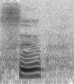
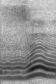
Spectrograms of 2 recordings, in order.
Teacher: s is a voiceless alveolar fricative and z is a voiced alveolar fricative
